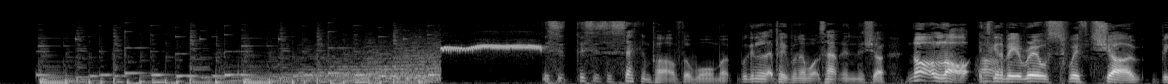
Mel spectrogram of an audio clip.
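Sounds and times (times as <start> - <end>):
busy rhythmic music: 0.4 - 4.4
umpire's whistle being blown in a shrill referee-style blast: 4.4 - 5.5
speech: 5.5 - 11.6.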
